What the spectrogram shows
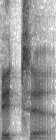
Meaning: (adverb) please, if you please (used to make a polite request or affirm an offer); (interjection) 1. you're welcome (acknowledgement of thanks) 2. excuse me, sorry (request to repeat information)
- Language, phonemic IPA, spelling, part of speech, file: German, /ˈbɪtə/, bitte, adverb / interjection / verb, De-bitte.ogg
